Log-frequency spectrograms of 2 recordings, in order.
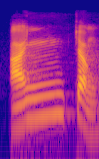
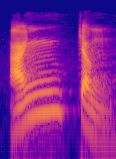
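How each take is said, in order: The two takes are said the same way.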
